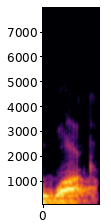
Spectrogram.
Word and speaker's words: walk: we have walk so I'm opening up a bit more to say an a sound so walk Walking is really nice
